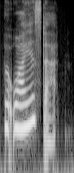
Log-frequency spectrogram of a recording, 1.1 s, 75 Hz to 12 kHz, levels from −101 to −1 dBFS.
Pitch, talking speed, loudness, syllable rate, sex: 280 Hz, 215 wpm, -17 LUFS, 4.9 syllables/s, female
